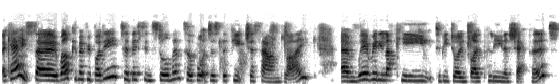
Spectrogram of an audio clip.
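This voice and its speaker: A woman's voice: fairly high pitch, expressive, moderate pace, a little mellow, lo-fi sound, soft background music. A woman hosting a museum interview over a video call, speaking with many hesitant ums. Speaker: museum host.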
